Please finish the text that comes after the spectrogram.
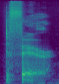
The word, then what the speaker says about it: defer: Now the pronunciation here is defer, right? And then postpone.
